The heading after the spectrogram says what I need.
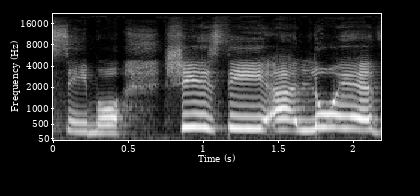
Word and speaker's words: Seymour: even spell Seymour honestly her name isn't even spelled correctly which is so simore I know but she pronounces it Seymour she is the uh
